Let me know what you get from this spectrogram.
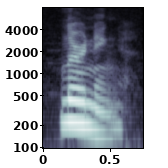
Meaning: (noun) 1. An act in which something is learned 2. Accumulated knowledge 3. Something that has been learned; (verb) present participle and gerund of learn
- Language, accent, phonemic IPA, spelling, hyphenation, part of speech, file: English, US, /ˈlɝnɪŋ/, learning, learn‧ing, noun / verb, En-us-learning.ogg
